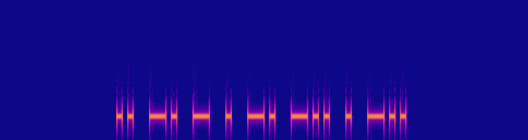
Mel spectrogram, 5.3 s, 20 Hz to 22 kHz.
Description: Morse code, heard as a keyed tone, about 22 wpm, 700 Hz. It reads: INTENDED
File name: practice / 22wpm / Eight Letter Words - 22wpm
